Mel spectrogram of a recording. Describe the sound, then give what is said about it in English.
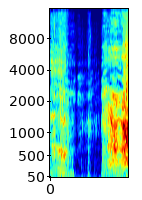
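A dog, Jasper, gives two low, rough growls, fairly loud, separated by a brief quiet pause, with the second growl building in intensity, as it approaches an oak tree during a walk across a property. No one speaks. “As we approached the oak tree, Jasper began to growl.”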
